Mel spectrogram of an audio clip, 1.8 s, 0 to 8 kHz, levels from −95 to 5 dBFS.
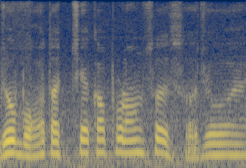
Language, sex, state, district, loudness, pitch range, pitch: Hindi, male, Uttar Pradesh, Hamirpur, -17 LUFS, 155-185 Hz, 175 Hz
